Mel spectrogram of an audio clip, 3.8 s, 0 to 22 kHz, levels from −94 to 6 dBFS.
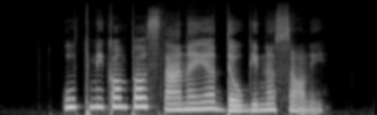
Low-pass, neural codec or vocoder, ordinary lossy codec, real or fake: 19.8 kHz; autoencoder, 48 kHz, 32 numbers a frame, DAC-VAE, trained on Japanese speech; none; fake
